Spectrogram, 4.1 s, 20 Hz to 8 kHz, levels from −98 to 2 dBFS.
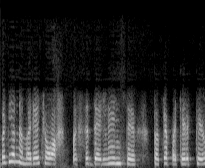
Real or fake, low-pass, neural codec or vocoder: fake; 7.2 kHz; codec, 16 kHz, 1.1 kbps, Voila-Tokenizer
